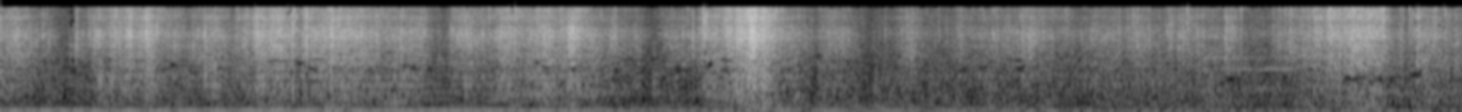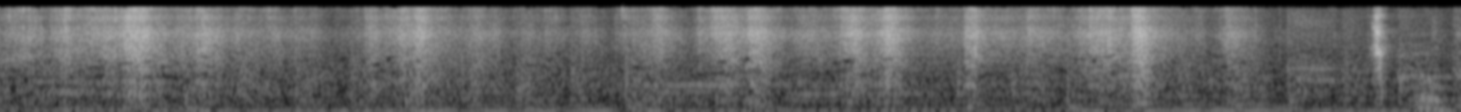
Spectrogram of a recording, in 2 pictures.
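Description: Clear plastic poly bag around power cords crinkling and crackling as it is handled, in irregular bursts with one louder crackle about three seconds in. A low steady hum runs underneath for the first few seconds.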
